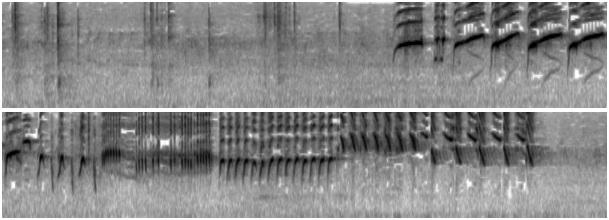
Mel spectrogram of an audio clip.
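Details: Male canary singing to teach young canaries: after a quiet start, a run of rising whistled slurs, then fast buzzy trills and rapid repeated high notes, varied phrases in quick succession.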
